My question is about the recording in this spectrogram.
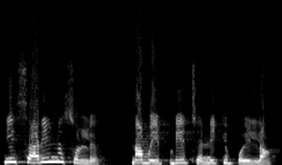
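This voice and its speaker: A woman's voice: high-pitched, expressive, brisk, dry recording. A woman voicing a heartbroken young man pleading with the woman he loves. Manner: pleading, emotional.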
